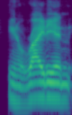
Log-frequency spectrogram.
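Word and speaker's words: Rhuidean: I'm like, that's how you would pronounce it if you just like phonetically did it. But remember, comes from a different language, the old tongue. So, Rydian is the actual pronunciation, but that's nitpicking.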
